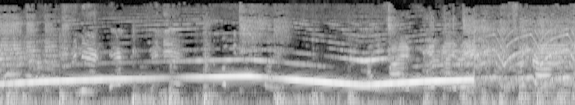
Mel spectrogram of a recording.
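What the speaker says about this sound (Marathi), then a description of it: "प्रजासत्ताक दिनाच्या संचलनातील सगळ्यात शेवटचे वाहन आपण पाहतात सिडको अग्निशमन दल वॉटर ब्राउझर वाहन" A CIDCO fire brigade water bowser vehicle at a Republic Day parade in Kalamboli sounds a loud, nearby wailing siren. The tone rises and falls slowly over the whole stretch, with traffic and voices underneath.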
